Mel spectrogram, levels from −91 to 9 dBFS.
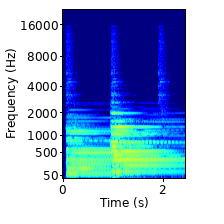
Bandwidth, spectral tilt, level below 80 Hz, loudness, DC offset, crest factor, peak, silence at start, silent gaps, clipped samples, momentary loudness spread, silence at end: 16 kHz; -8 dB/octave; -52 dBFS; -33 LUFS; under 0.1%; 16 dB; -16 dBFS; 0.05 s; none; under 0.1%; 11 LU; 0 s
